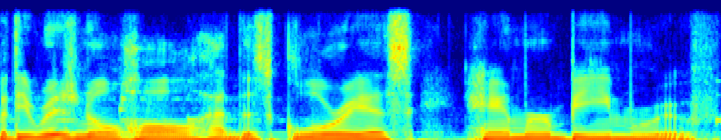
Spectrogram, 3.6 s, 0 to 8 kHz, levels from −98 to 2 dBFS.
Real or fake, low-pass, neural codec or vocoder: real; 7.2 kHz; none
